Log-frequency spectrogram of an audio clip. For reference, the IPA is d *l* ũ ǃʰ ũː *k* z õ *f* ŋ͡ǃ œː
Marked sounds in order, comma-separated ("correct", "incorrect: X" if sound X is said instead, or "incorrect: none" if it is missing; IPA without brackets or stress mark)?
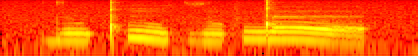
incorrect: ɹ, correct, correct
